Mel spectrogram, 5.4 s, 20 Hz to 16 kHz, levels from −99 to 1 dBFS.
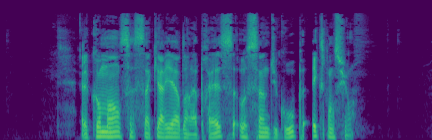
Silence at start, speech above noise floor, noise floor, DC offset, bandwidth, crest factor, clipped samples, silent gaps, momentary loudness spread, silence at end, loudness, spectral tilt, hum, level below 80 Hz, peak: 1 s; 58 dB; -85 dBFS; under 0.1%; 11.5 kHz; 22 dB; under 0.1%; none; 8 LU; 1 s; -27 LUFS; -4.5 dB/octave; none; -56 dBFS; -6 dBFS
